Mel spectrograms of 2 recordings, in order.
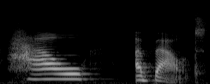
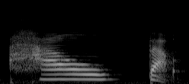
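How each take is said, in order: First: The two words are said separately. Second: The words are squeezed into a shorter form. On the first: "So it's not how about" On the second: "reduce it even further"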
